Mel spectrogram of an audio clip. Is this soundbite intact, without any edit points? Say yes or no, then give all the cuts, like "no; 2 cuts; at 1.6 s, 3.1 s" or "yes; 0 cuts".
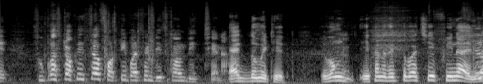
yes; 0 cuts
